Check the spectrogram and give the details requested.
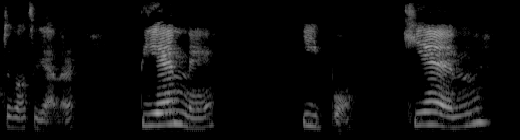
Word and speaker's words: quién: ¿Quién? Same thing with quién. I didn't separate quién because the U is silent and the I and the E make a strong vowel together, so they stay together.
